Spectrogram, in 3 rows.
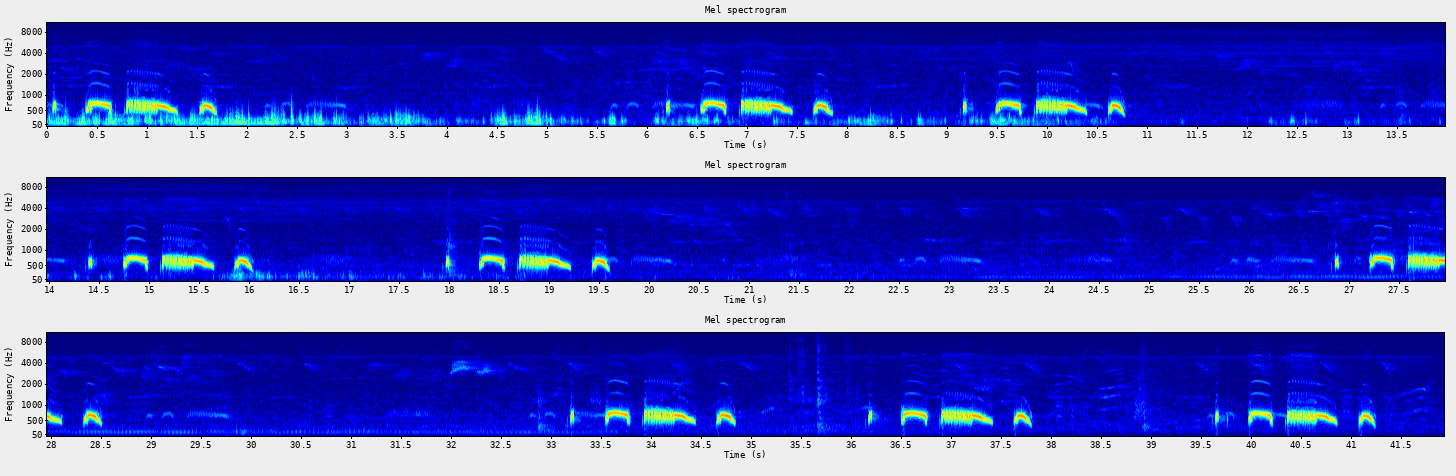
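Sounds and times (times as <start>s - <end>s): dove cooing: 0.0s - 3.1s, 5.7s - 7.9s, 9.2s - 10.8s, 13.7s - 16.2s, 18.0s - 20.3s, 26.0s - 29.8s, 32.8s - 34.9s, 36.1s - 37.9s, 39.6s - 41.4s
small birds chirping: 0.0s - 41.9s.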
